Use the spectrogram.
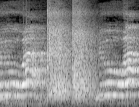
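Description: Children in a classroom clap together in a quick burst on a teacher's cue during a clapping routine, with voices before and after the claps.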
